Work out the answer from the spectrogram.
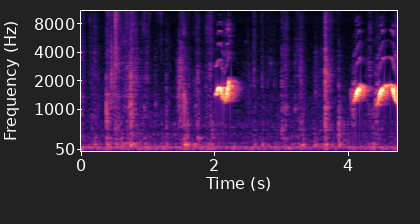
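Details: Indoor male cockatiel calling to his mate while the pair explores kitchen cupboards; after clicks and shuffling, one clear whistled call rings out, followed later by two quick piercing calls in succession.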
